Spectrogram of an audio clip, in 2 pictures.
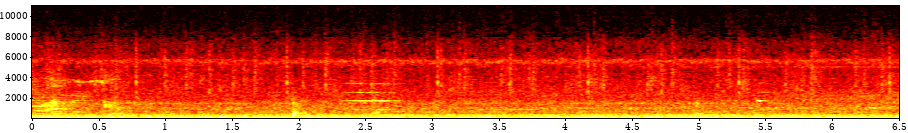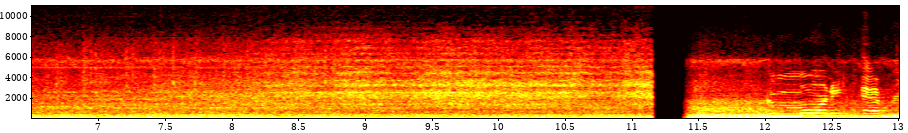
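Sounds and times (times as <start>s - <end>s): faint regular ticking: 0.0s - 8.5s
milking equipment running: 0.0s - 10.8s.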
